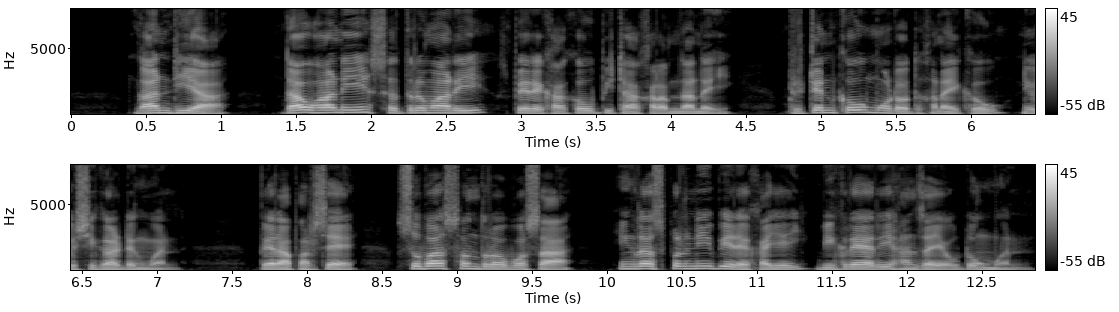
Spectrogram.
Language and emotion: Bodo, neutral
